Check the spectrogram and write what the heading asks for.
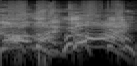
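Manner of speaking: shocked exclamation. Retold or imitated. Tom reacting to the sister's claim, high shocked cry. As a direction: blurt it in stunned disbelief. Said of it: "and I'm like".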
